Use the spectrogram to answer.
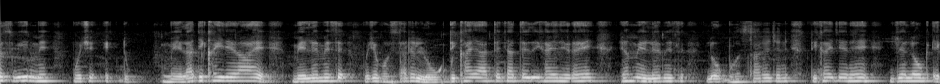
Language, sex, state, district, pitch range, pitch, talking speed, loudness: Hindi, male, Rajasthan, Nagaur, 140-160 Hz, 155 Hz, 235 wpm, -15 LUFS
